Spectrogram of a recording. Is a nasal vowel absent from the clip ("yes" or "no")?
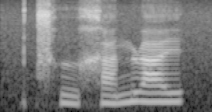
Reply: yes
